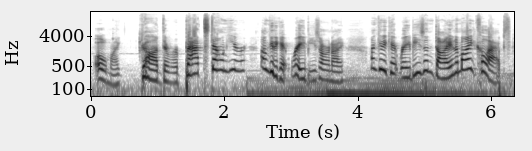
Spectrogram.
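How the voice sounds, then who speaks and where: Jittery young woman in a story game, panicky and dramatic, bright lively delivery, played by a woman. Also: on the high side, measured pace, faint music behind, pitched above the performer's own voice, heavily acted. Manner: panicky, spiraling worry.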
